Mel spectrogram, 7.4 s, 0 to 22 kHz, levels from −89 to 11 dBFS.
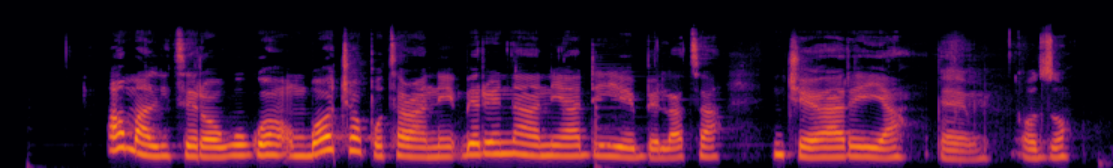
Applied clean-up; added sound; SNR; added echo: neural mask model DeepFilterNet 3.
